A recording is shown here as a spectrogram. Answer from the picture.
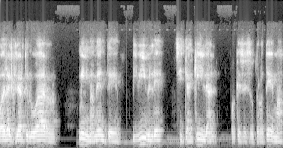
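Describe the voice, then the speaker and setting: Music plays in the background as a man speaks at medium pitch. His pace is moderate and his intonation fairly even. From Argentina, Entre Ríos (Gualeguaychú). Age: 30s. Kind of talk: personal testimony interview. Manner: halting, with fillers and repetitions.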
